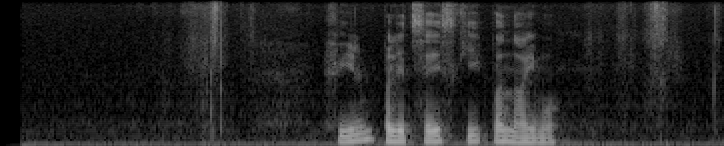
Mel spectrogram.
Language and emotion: Russian, neutral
